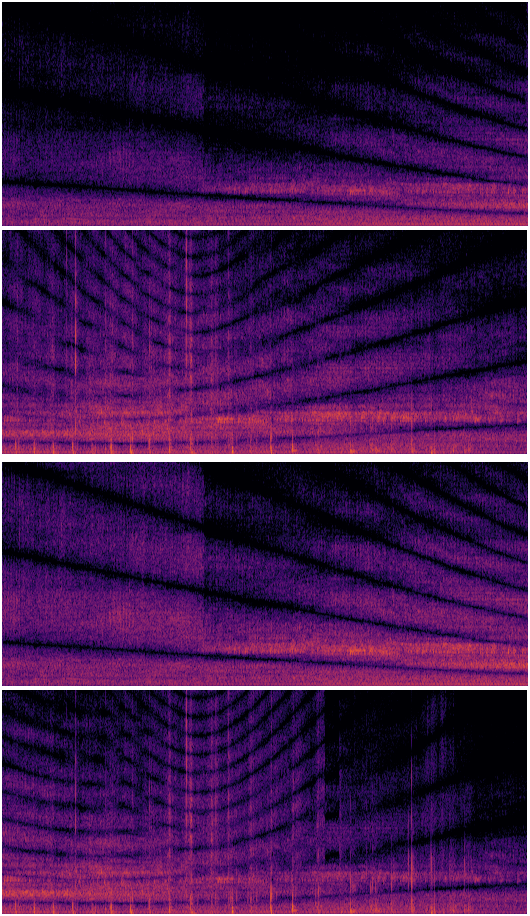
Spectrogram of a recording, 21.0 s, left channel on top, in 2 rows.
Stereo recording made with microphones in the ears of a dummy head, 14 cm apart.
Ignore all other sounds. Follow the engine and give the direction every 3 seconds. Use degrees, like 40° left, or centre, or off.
70° right, 70° right, 60° right, 30° right, 20° left, 50° left, 60° left.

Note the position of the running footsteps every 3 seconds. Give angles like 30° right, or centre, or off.
off, off, off, 60° left, 20° left, 50° right, 70° right.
